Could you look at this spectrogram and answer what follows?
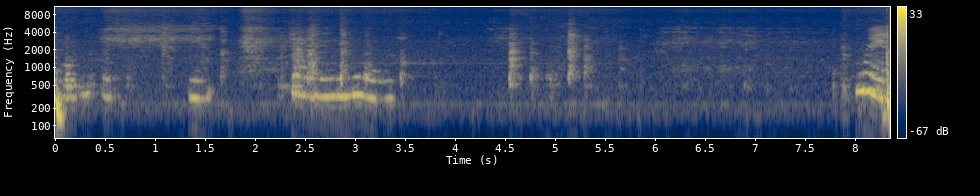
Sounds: Sigh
